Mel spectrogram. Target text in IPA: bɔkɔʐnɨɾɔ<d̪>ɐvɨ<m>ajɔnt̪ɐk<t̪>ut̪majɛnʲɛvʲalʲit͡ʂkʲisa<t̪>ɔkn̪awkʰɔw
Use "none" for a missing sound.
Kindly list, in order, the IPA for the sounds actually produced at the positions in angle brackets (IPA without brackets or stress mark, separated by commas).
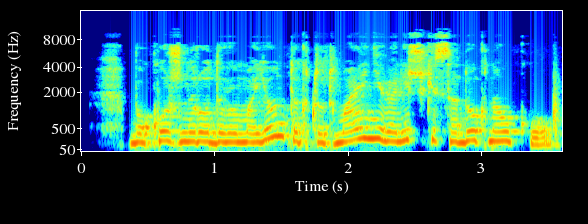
d̪, m, t̪, d̪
